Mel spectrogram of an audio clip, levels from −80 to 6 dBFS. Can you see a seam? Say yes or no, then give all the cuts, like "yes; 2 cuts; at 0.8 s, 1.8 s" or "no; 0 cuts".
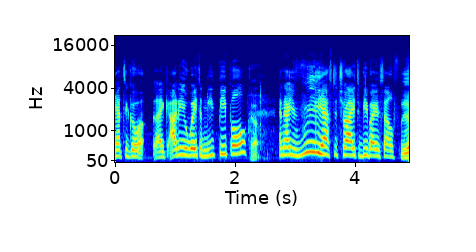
no; 0 cuts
